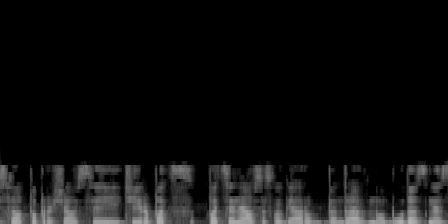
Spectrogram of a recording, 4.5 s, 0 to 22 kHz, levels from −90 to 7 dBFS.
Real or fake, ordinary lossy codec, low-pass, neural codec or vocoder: fake; MP3, 24 kbps; 7.2 kHz; codec, 16 kHz, 8 kbps, FreqCodec, larger model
